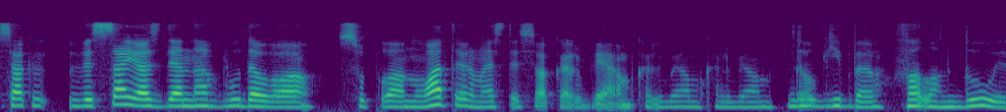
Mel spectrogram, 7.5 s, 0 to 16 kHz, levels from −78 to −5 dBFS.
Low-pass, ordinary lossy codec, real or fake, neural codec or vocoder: 7.2 kHz; AAC, 48 kbps; fake; codec, 16 kHz, 0.8 kbps, ZipCodec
